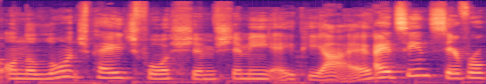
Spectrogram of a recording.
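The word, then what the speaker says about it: SimSimi: Also, as a disclaimer, I know the way it looks is Sims. Um, but from a couple of things that I've read online, the correct pronunciation is Shim Shimmy, so I'm going to be pronouncing it that way.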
